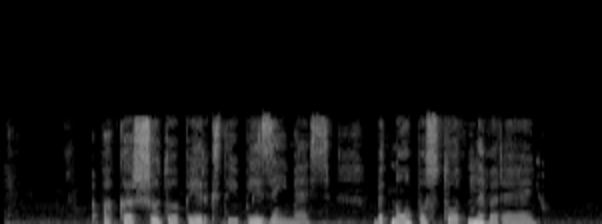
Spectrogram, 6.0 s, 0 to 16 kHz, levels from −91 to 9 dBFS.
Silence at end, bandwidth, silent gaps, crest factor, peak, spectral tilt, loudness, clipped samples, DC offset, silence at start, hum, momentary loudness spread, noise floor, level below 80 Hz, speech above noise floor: 0.65 s; 8 kHz; none; 18 dB; -20 dBFS; -5.5 dB/octave; -36 LUFS; under 0.1%; under 0.1%; 0.05 s; none; 14 LU; -74 dBFS; -72 dBFS; 38 dB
